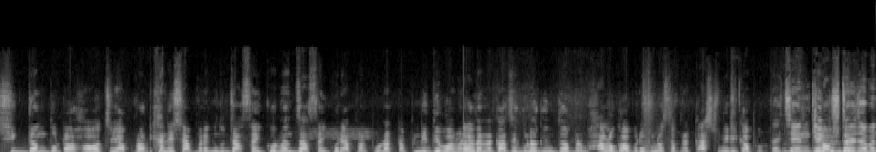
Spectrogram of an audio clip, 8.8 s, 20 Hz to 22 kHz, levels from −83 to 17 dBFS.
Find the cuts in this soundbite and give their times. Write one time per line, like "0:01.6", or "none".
0:01.6
0:04.6
0:07.7

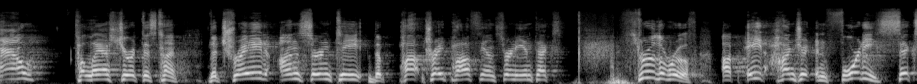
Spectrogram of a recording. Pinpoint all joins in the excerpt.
none

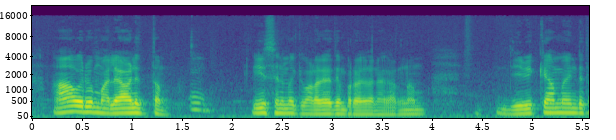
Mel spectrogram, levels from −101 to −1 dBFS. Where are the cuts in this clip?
none

